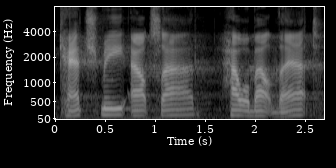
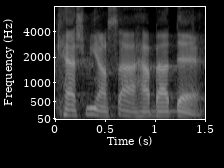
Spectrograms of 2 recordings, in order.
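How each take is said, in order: First: "Catch me outside" slowly and fully pronounced; puzzled quote, "Catch" with a clear ch; careful enunciation. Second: Imitated street accent, "Cash" for catch; mock teen street accent, slurring the phrase. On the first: Retold or imitated. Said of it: "did you just say". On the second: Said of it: "this street accent thing".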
